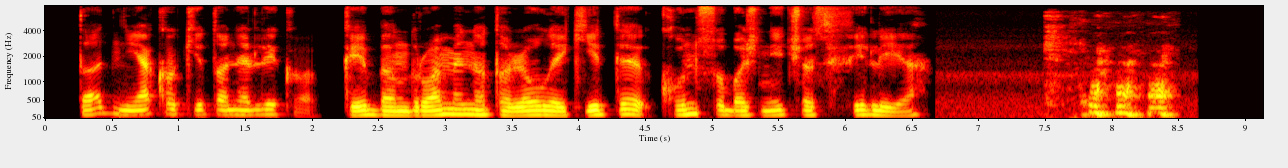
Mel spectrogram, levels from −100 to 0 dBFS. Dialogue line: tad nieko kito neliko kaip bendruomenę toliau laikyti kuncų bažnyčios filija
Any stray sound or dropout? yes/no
yes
